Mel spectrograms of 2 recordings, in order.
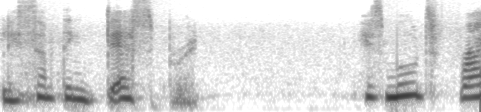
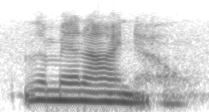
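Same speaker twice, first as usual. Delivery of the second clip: ordinary talk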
